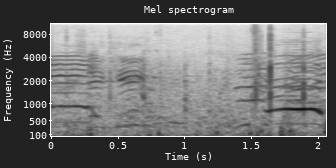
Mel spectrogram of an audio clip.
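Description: Girls' voices calling and shouting across the field in high, drawn-out calls, with a couple of sharp clicks about one and a half seconds in.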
